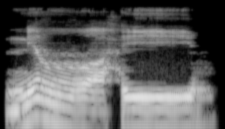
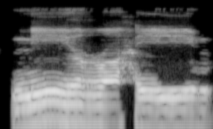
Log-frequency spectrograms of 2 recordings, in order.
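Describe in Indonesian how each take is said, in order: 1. Vokal 'ni' pendek, langsung lanjut. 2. Vokal 'ni' dibaca panjang. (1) "Harusnya langsung masuk" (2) "Salahnya ni-nya itu memanjang"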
